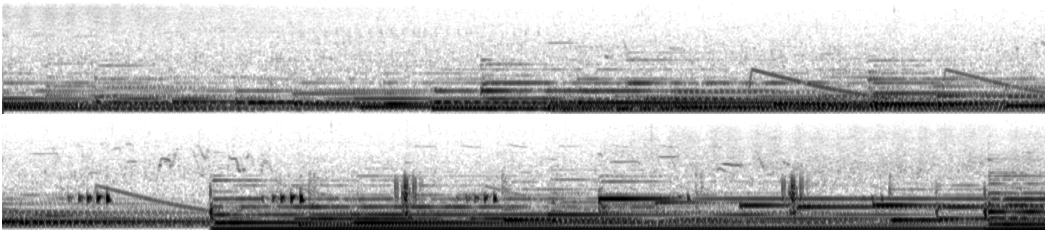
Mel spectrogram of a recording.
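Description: Lofi hip hop instrumental: layered melodic notes with a few downward pitch slides. A deep bass comes in about six seconds in and the music gets louder.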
